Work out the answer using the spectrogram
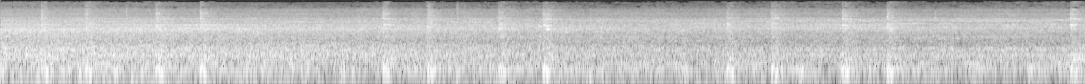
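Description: Train running on the track: a continuous rumble with the wheels clacking over rail joints in a quick, uneven run of knocks, easing off a little as it goes.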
